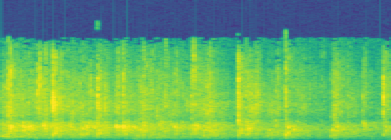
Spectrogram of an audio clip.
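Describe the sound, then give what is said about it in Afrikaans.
A crowd breaks into sustained applause for an athlete dressed like an Olympic athlete. It is a dense, steady clatter of many hands clapping at a fairly loud level for a few seconds, with no one speaking over it. “Kan ons 'n groot hande klap kry”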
